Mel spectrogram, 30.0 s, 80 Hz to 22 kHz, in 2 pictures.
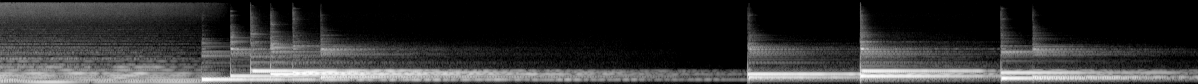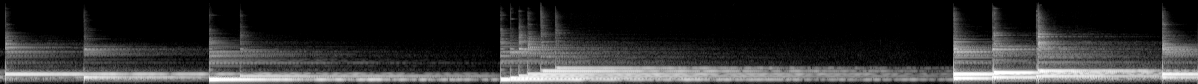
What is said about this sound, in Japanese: まずはスチールタングドラムです個人的にすごく好みの音なので皆様もぜひ30秒手を止めて音に身を委ねてみてください参りますよどうぞ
